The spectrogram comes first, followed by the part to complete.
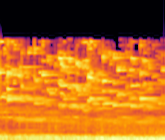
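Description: Cartoon magic sparkle sound effect: a shimmering cascade of wind-chime-like tinkles over a steady rushing whoosh, marking a character's magical appearance.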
